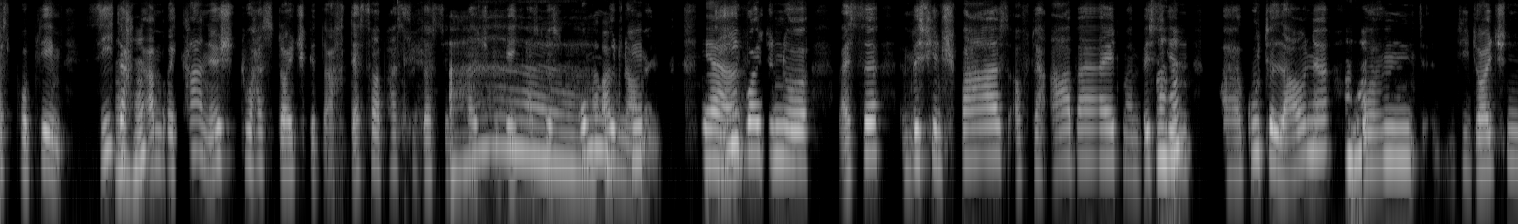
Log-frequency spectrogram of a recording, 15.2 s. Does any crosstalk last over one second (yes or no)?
yes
